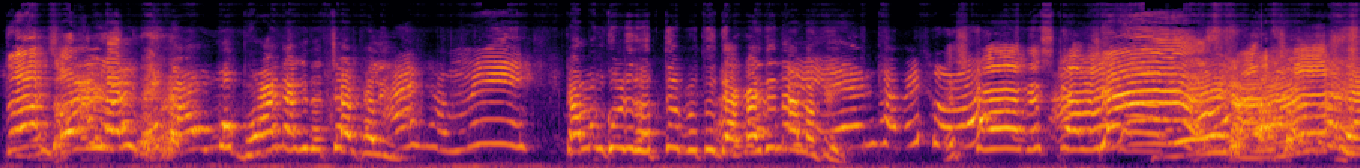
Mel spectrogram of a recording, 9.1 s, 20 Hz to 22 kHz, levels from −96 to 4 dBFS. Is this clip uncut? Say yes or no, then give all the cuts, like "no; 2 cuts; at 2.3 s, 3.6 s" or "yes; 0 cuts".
yes; 0 cuts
